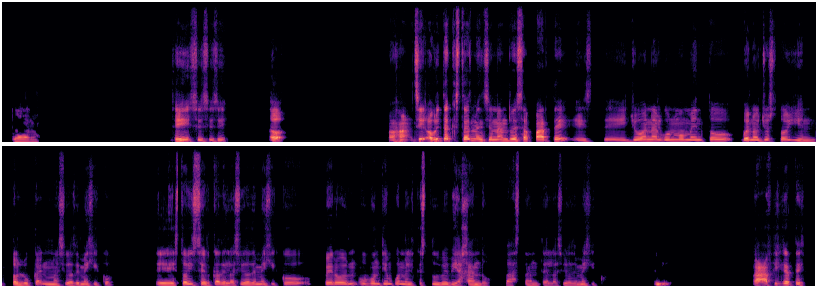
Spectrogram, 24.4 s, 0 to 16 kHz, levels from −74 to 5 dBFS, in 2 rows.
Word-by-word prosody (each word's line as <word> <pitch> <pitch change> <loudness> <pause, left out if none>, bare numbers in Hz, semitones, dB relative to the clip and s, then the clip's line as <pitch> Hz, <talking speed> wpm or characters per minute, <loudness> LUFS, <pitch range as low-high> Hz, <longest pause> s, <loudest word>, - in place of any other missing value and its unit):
Claro. 115 -3 -1 2.0
Sí, 145 +6 +6
sí, 140 - -3
sí, 140 +2 -5
sí. 150 +4 -6 0.6
Oh. - - +6 1.5
Ajá. - - +2
Sí, 410 +1 +6
ahorita 210 0 +6
que - - -11
estás 200 +1 +6
mencionando 190 -1 +2
esa 185 -2 +4
parte, 160 -2 +3
este, 130 - -7
yo 155 +4 +1
en 170 0 0
algún 155 -1 -1
momento 160 +2 -1
bueno, 155 -1 +4
yo 150 +3 -2
estoy 150 -2 -3
en 115 +1 -7
Toluca, 125 +2 0
en 150 -2 -4
una 130 0 -1
ciudad 130 -1 -2
de 130 - -2
México, 135 +5 -6 0.6
eh, 130 -1 +2
estoy 145 +3 +1
cerca 140 0 +1
de 130 - -1
la 120 -1 -2
Ciudad 130 +1 -1
de 135 - -3
México, 150 - -6 0.2
pero 150 0 +1
mm, 150 - -5
hubo 155 +1 -5
un 155 -3 -2
tiempo 150 +1 -3
en 140 - -1
el 130 -1 -4
que 130 - -13
estuve 135 +1 -2
viajando, 125 -3 -3 0.2
bastante, 120 -2 -8
a - - -7
la 110 -1 -11
Ciudad 115 +1 -8
de 120 - -9
México. 135 +1 -9 0.7
Y 290 +1 -3 1.2
¡Ah!, - - +7
fíjate. 165 -5 -1
145 Hz, 140 wpm, -23 LUFS, 130-160 Hz, 2.0 s, Ah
